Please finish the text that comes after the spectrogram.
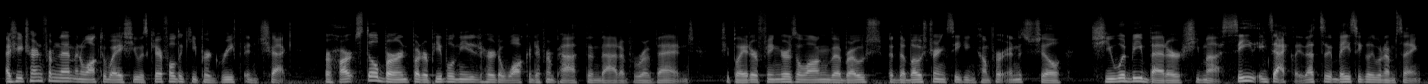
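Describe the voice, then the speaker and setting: A man's voice: on the low side, fast, few pauses. A man hosting a reaction video, reading a fantasy story aloud and adding casual, conversational commentary with asides and questions.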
